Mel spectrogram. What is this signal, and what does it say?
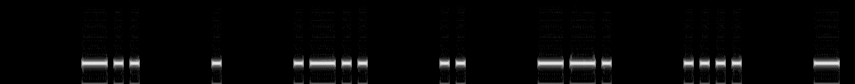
Morse code, heard as a keyed tone, about 15 wpm, spaced as for 8 wpm, 1000 Hz. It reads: DELIGHT
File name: qotdfiles / 8wpm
